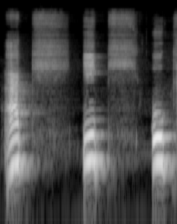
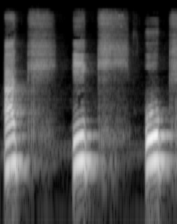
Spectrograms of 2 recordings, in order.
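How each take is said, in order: No difference in how they are said.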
